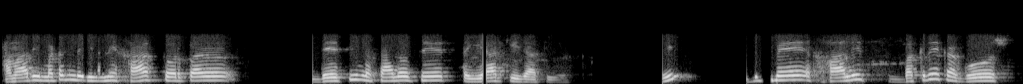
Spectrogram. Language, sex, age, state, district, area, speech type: Urdu, male, 30-45, Bihar, Gaya, urban, conversation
